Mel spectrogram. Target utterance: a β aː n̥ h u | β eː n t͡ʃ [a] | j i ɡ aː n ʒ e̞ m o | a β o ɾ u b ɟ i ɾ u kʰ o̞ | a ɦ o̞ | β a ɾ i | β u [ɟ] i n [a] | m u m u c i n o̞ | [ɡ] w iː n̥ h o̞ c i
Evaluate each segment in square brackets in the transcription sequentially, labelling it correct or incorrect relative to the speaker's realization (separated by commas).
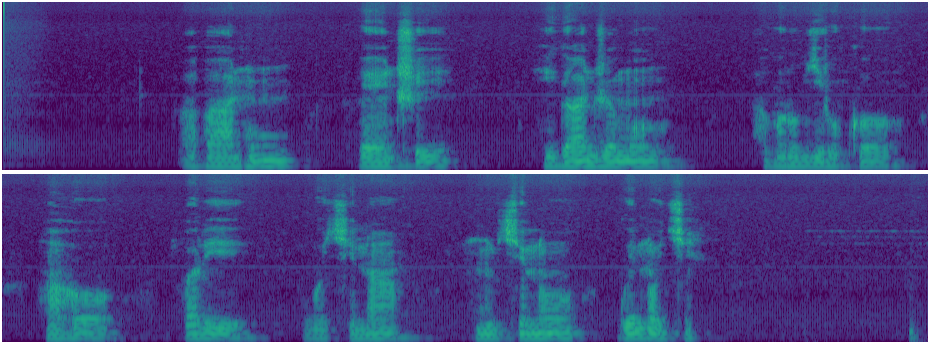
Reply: incorrect, incorrect, correct, correct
